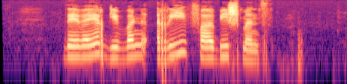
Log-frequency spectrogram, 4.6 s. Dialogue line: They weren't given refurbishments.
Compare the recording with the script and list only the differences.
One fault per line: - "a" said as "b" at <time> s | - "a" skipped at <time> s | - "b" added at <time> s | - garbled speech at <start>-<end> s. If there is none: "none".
- "weren't" said as "were" at 1.1 s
